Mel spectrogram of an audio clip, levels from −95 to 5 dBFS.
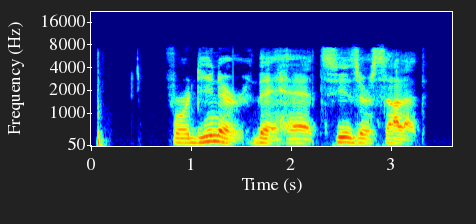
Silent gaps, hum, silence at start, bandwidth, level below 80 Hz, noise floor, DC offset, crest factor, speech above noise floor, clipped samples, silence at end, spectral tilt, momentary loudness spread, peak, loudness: none; none; 0.05 s; 7.6 kHz; -48 dBFS; -56 dBFS; under 0.1%; 16 dB; 37 dB; under 0.1%; 0.4 s; -6.5 dB/octave; 11 LU; -4 dBFS; -20 LUFS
